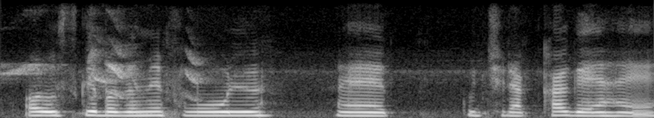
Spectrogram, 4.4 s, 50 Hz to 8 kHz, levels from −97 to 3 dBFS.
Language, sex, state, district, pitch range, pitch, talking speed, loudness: Hindi, female, Jharkhand, Jamtara, 225-245 Hz, 240 Hz, 150 wpm, -14 LUFS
